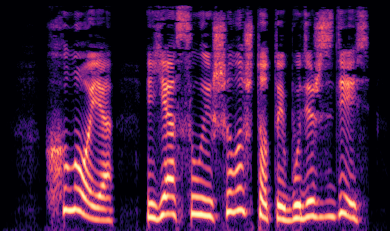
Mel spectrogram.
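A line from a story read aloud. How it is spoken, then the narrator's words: Girl exclaiming. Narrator (Russian): воскликнула какая-то девчонка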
